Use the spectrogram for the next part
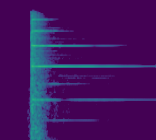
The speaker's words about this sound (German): Wenn ich jetzt gleich die Glocke anschlage, dann halten Sie das Video bitte an und überlegen Sie sich, welche Sachverhalte in der Realität zu diesen fünf Buchungen geführt haben. Jetzt kommt die Glocke.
